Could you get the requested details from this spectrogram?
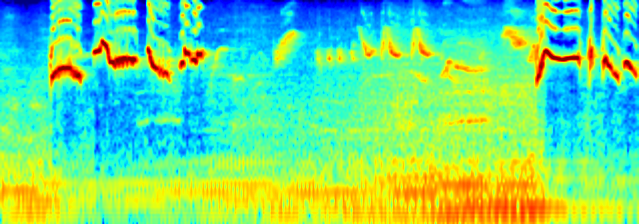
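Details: Orange-headed thrush song of loud, strident whistled notes in quick clusters, a softer rambling warble in the middle, then another strong burst of repeated whistles; low rumble underneath.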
